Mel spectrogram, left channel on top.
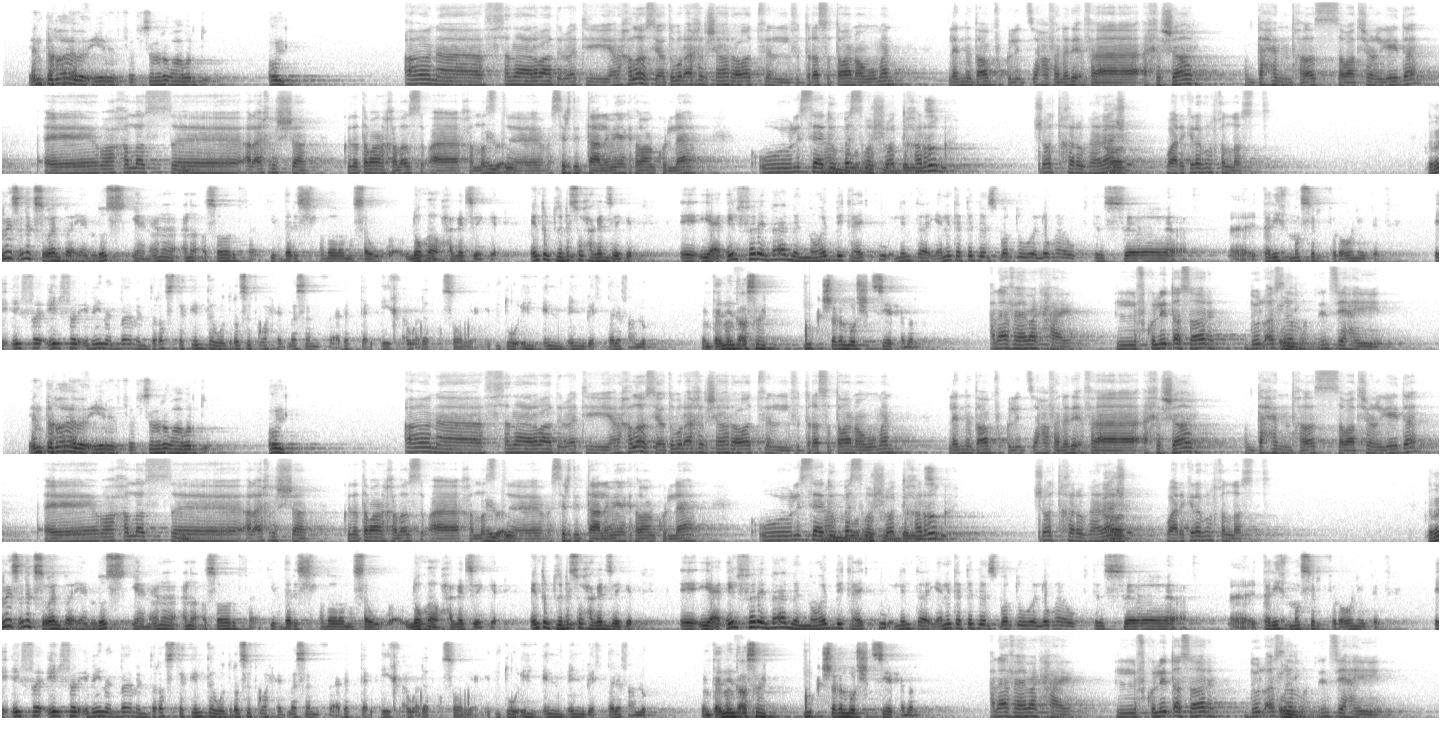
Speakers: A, on the right; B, on the left.
A: انت
B: انت
A: بقى
B: خلاص
A: إيه في في سنه رابعه برضو قول لي
B: اه انا في سنة رابعة دلوقتي انا خلاص يعتبر اخر شهر اهوت في ال- في الدراسة طبعا عموما لان طبعا في كلية سياحة وفنادق فاخر شهر امتحن خلاص 17 الجاي ده أه وهخلص
A: <clears throat>
B: أه على اخر الشهر كده طبعا خلاص ابقى خلصت
A: حلو قوي
B: أه مسيرتي التعليمية طبعا كلها ولسه
A: يا
B: يا دوب
A: عم
B: بس
A: مبروك
B: مشروع
A: مقدما
B: التخرج
A: يا صديقي
B: مشروع التخرج هناقشه
A: اه
B: وبعد كده اكون خلصت
A: طب انا اسالك سؤال بقى يعني بص يعني انا انا اثار فاكيد دارس حضاره مصر و- ولغه وحاجات زي كده انتوا بتدرسوا حاجات زي كده إيه يعني ايه الفرق بقى من المواد بتاعتكم اللي انت يعني انت بتدرس برضو لغه وبتدرس آه، آه، تاريخ مصر الفرعوني وكده ايه إيه الفرق ايه الفرق بينك بقى من دراستك انت ودراسه واحد مثلا في اداب تاريخ او اداب اثار يعني انتوا ايه ال- إيه ال- إيه اللي بيختلف عنكم انت ان
B: بص
A: انت اصلا ممكن تشتغل مرشد سياحي برضو
B: انا هفهمك حاجه اللي في كليه اثار دول اصلا
A: قول
B: مهندسين
A: لي
B: سياحيين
